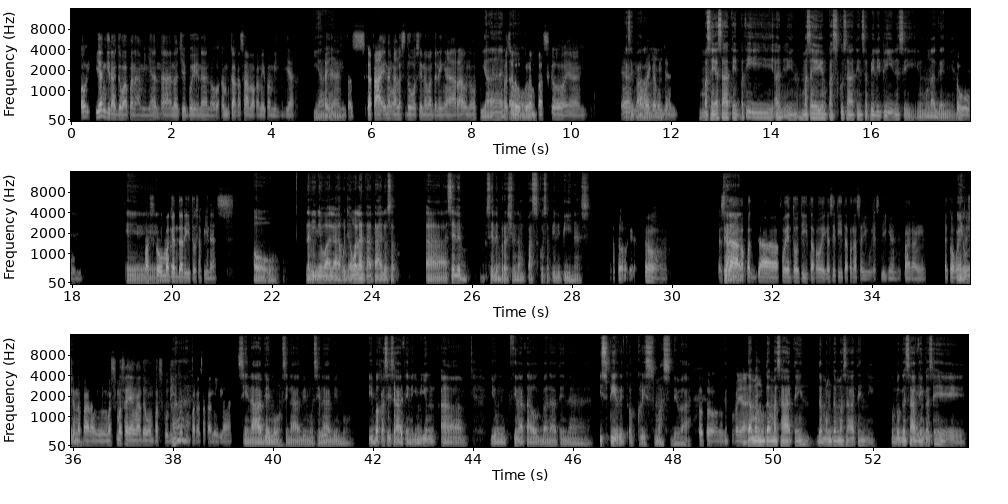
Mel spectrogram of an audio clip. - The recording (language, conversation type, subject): Filipino, unstructured, Anu-ano ang mga aktibidad na ginagawa ninyo bilang pamilya para mas mapalapit sa isa’t isa?
- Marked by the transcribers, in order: other background noise; chuckle; tapping; laugh; in English: "spirit of Christmas"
